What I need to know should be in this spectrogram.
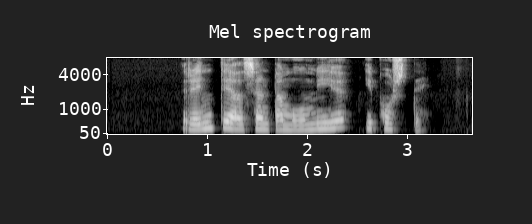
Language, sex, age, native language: Icelandic, female, 40-49, Icelandic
